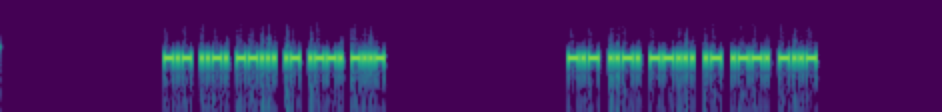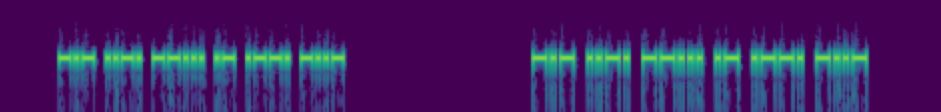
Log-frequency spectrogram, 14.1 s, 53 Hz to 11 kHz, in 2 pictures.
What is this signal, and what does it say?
Morse code, heard as a keyed tone, about 44 wpm, 700 Hz. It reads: KF7APX KF7APX KF7APX KF7APX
